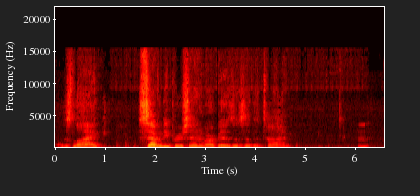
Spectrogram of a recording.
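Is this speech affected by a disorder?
Yes: ALS; slurred speech, losing voice, still heard loud and clear.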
